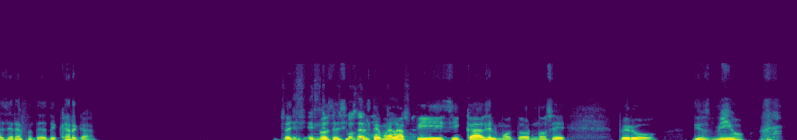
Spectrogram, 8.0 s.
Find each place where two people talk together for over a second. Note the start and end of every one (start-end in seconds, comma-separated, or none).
2.9-4.5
